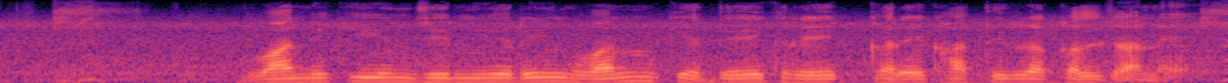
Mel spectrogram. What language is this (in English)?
Bhojpuri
